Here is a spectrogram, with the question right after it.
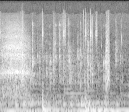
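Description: Computer keyboard keys and mouse clicks patter in quick irregular bursts, close and fairly soft, with a couple of low thumps mixed in.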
